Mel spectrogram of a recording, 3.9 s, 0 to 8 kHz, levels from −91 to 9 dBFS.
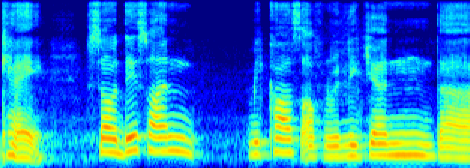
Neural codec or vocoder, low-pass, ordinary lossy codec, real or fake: codec, 16 kHz, 16 kbps, FreqCodec, smaller model; none; none; fake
